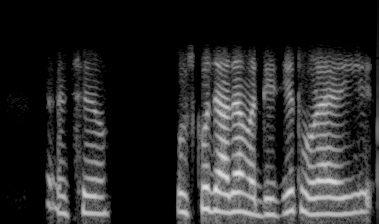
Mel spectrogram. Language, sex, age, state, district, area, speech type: Hindi, female, 18-30, Uttar Pradesh, Varanasi, rural, conversation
